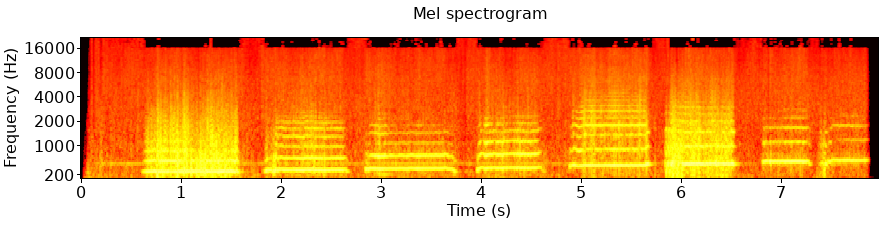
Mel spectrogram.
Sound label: Vocal Scale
